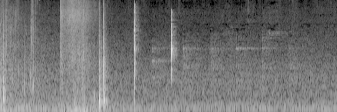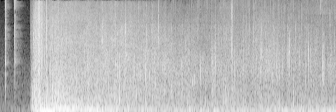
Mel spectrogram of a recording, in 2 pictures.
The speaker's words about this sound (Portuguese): Vai ficar empoeirado aqui, só isso. A maior parte da explosão será direcionada para baixo.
